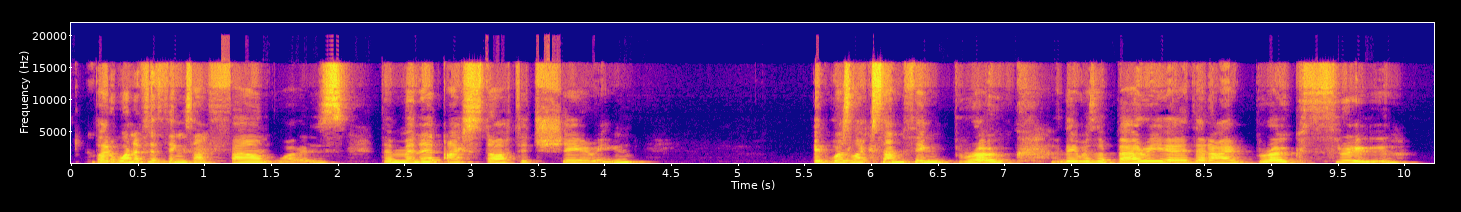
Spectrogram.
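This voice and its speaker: Speaking at a fairly slow pace, a woman with a strong Afrikaans accent uses a medium pitch and ordinary pitch variation. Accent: heavy Afrikaans. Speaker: author and author coach. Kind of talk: casual chat. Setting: live stream video call.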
